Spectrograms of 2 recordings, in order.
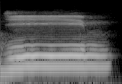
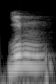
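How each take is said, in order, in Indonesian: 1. M akhir ditahan dengan bibir tertutup. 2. Bibir terbuka dengan cepat setelah m akhir. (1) "Ditutupkan rapat mulut sebentar" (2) "Jangan cepat sangat buka jim. ... Tak mau"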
